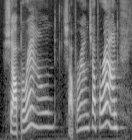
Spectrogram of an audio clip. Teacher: The P becomes the beginning of the next word, and you know why - because the next word starts with a vowel.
